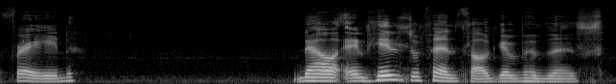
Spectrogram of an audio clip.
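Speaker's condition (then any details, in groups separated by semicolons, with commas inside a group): Friedreich ataxia, severe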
